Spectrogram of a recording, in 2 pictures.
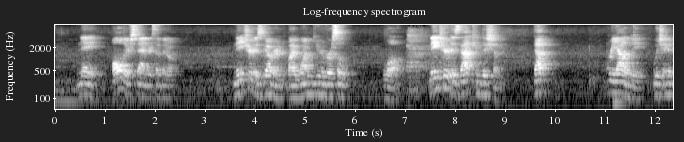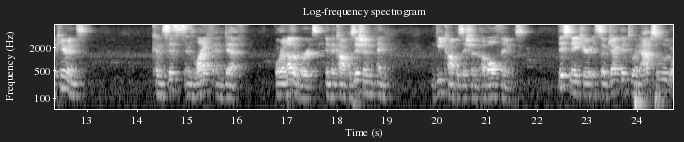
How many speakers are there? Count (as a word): one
